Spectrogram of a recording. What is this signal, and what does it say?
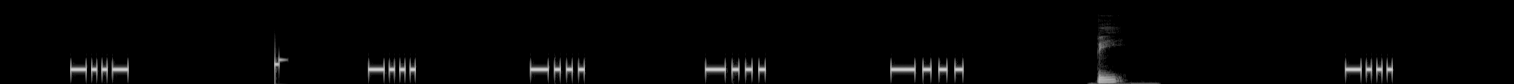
Morse code, heard as a keyed tone, about 20 wpm, spaced as for 6 wpm, 700 Hz. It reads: X BBBB B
